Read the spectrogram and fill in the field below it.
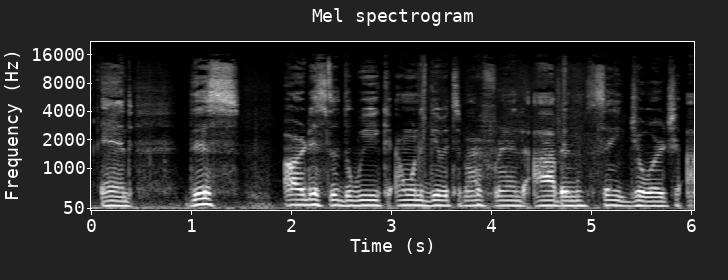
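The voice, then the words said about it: Hoarse, strained voice. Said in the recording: “I'm losing my voice, my goodness”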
